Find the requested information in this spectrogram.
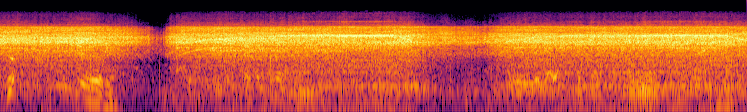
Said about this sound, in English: Do you think I've drill into this vault deep enough now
